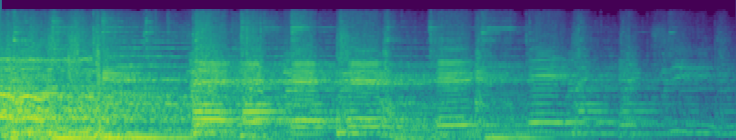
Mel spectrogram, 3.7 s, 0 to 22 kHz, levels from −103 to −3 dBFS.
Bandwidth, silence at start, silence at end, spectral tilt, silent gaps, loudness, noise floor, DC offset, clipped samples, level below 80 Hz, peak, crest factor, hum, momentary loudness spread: 16 kHz; 0 s; 0 s; -5 dB/octave; none; -19 LUFS; -39 dBFS; under 0.1%; under 0.1%; -40 dBFS; -4 dBFS; 16 dB; none; 19 LU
